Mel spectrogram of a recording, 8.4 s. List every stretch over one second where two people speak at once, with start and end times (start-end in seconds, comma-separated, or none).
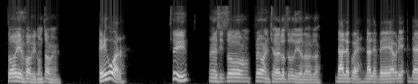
none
